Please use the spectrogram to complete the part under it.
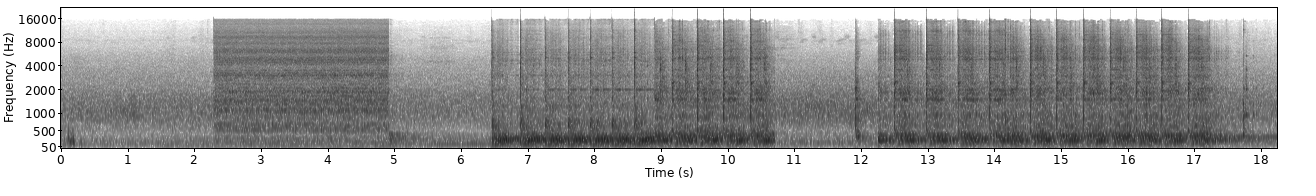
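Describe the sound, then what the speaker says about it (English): Repeated hammer blows strike metal in fast bursts, loud and close, with a grinding or whirring noise before them and a pause between the two runs of strikes, while removing a Mercedes W123 ball joint. "Hit with a hammer"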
